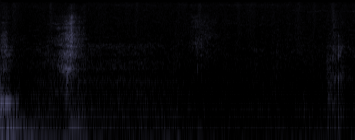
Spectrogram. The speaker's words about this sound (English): So let's get started. I am going to shuffle through this little pile and see which question I get.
